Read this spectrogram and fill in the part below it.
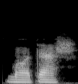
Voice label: "modar", Persian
